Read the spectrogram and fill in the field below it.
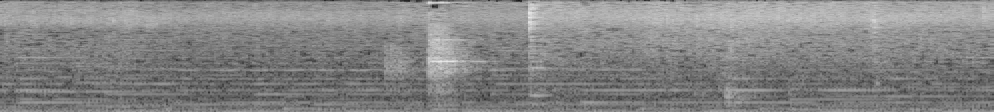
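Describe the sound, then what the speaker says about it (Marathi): Spice masala of roasted whole spices and coconut, with a few cashews, sizzles steadily in a pan for a suka chicken recipe, a continuous close frying hiss with brief louder bursts as it is stirred. "आता हा मसाला टाकून घेऊ आपण"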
